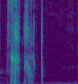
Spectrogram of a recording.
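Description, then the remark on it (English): Two wet, airy slurps made into the microphone to imitate eating soup, with no actual soup, followed by a brief sharp burst, with a low background rumble continuing afterward and no speech. “I don't know if slurping into the microphone is going to really help him.”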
